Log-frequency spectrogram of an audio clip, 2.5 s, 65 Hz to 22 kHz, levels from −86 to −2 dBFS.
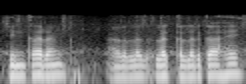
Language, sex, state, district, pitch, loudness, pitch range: Hindi, male, Rajasthan, Jaipur, 120 Hz, -18 LUFS, 115-125 Hz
